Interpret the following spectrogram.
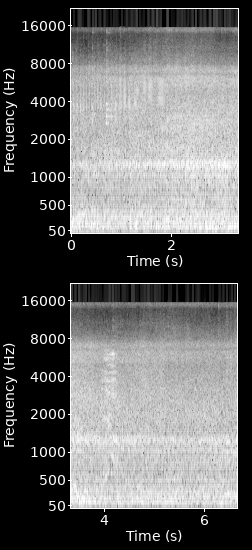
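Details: Honda Beat FI injection scooter, stuttering and bogging fault traced to a wiring problem rather than a sensor, after repair: steady, even putter at idle under street traffic with no stumbling or sputter; the engine is running normally.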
